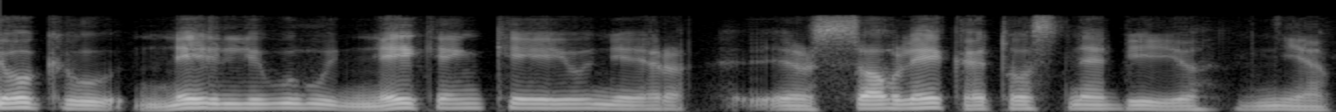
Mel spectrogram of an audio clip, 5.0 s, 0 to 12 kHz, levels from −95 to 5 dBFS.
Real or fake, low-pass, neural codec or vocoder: fake; 7.2 kHz; codec, 16 kHz, 0.8 kbps, ZipCodec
